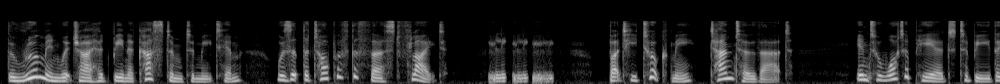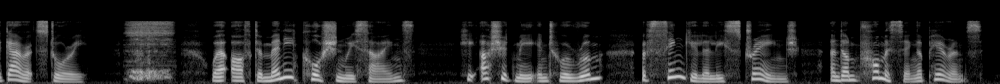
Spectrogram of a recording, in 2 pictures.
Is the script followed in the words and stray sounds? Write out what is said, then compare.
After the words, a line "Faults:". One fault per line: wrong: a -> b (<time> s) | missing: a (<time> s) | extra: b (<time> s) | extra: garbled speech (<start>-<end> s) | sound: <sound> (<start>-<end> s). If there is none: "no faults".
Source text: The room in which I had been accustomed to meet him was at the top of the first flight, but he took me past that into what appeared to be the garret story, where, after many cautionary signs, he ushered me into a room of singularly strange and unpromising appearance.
The room in which I had been accustomed to meet him was at the top of the first flight, but he took me tanto that into what appeared to be the garret story, where, after many cautionary signs, he ushered me into a room of singularly strange and unpromising appearance.
Faults:
sound: laugh (4.9-5.5 s)
wrong: past -> tanto (7.1 s)
sound: sniff (11.2-11.8 s)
